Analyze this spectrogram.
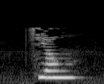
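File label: "将", Mandarin Chinese; chinese-flashcards; hsk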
